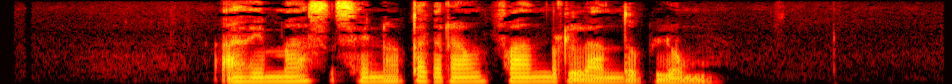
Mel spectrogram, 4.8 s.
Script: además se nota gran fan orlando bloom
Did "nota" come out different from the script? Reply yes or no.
no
